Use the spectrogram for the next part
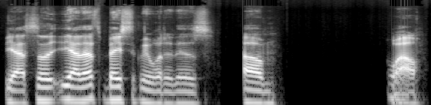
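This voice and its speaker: Bright, clear-voiced male podcast host. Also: medium pitch, fairly even intonation, no echo, clean studio sound. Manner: filler-heavy, halting delivery with frequent "um". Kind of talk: casual gaming podcast chat.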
